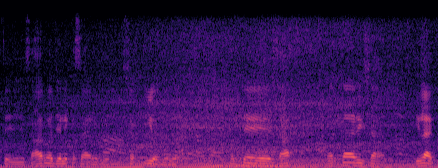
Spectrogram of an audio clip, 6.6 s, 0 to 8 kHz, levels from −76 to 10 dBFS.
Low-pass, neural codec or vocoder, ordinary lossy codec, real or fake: 7.2 kHz; none; AAC, 48 kbps; real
